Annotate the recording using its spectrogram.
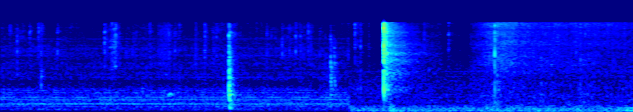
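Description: A few light clicks, then one sharp loud click about four seconds in as the foam held on a gloved hand is set alight, followed by a low steady rumble of the flame burning that grows stronger near the end.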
